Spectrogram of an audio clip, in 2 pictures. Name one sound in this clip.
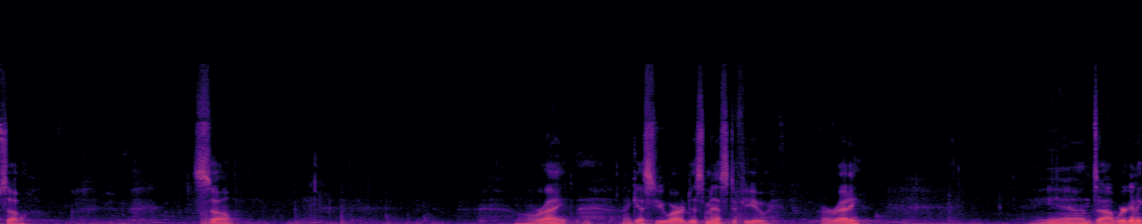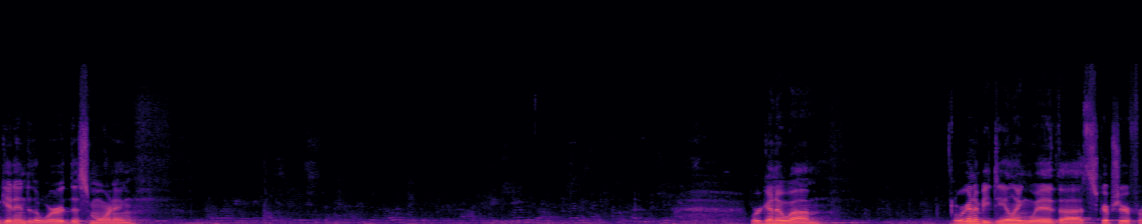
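A man speaks calmly through a microphone and loudspeakers in an echoing hall, in bursts with pauses.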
